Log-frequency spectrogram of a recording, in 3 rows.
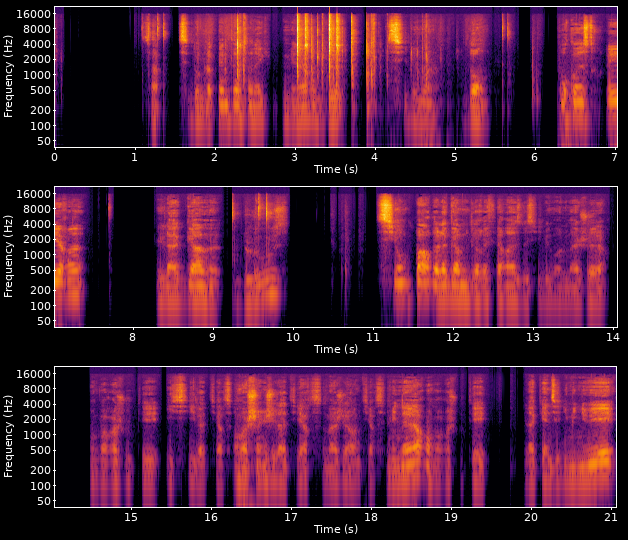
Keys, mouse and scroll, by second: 0.0 Escape, 1.1 click, 2.3 End, 3.0-3.9 typing, 4.6 shift+Escape, 5.6 click, 7.7-9.4 drag, 9.6 click.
